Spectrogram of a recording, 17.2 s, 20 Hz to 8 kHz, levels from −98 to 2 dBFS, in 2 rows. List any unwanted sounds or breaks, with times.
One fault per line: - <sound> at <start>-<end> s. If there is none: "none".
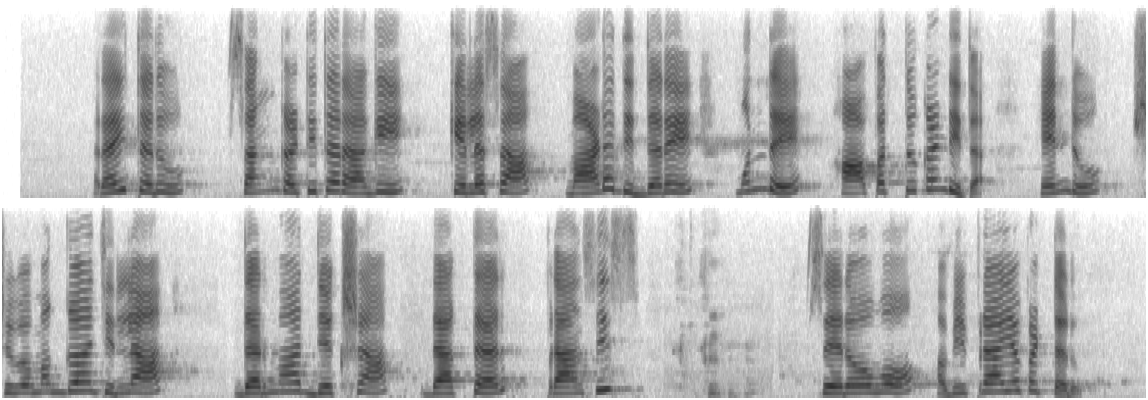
- laugh at 13.6-14.3 s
